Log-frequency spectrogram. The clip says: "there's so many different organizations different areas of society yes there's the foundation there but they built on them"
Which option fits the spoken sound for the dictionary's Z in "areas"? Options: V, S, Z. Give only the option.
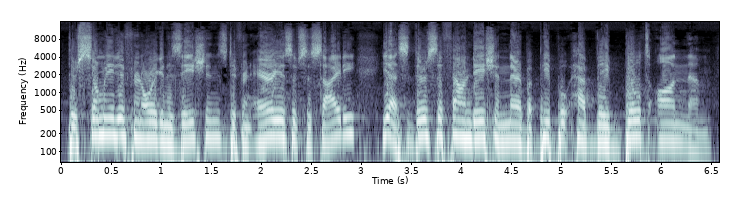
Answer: Z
